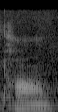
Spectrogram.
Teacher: it's velarized i don't have alveolar contact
